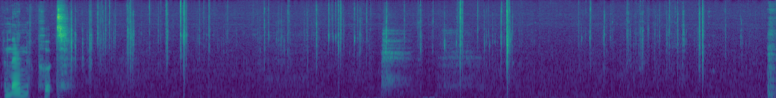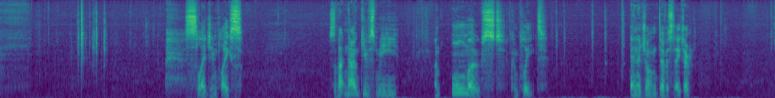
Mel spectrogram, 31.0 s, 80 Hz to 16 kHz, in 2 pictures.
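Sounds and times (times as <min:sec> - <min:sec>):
soft handling rustles: 0:00.0 - 0:07.6, 0:11.5 - 0:15.0, 0:16.1 - 0:18.8, 0:22.2 - 0:25.0, 0:25.6 - 0:31.0
plastic toy parts clicking: 0:01.4 - 0:10.5, 0:11.5 - 0:15.0, 0:16.1 - 0:18.8, 0:23.8 - 0:24.4, 0:25.6 - 0:28.3, 0:29.3 - 0:30.2.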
